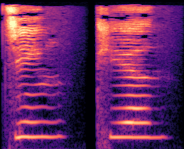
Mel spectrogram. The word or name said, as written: jin1tian1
